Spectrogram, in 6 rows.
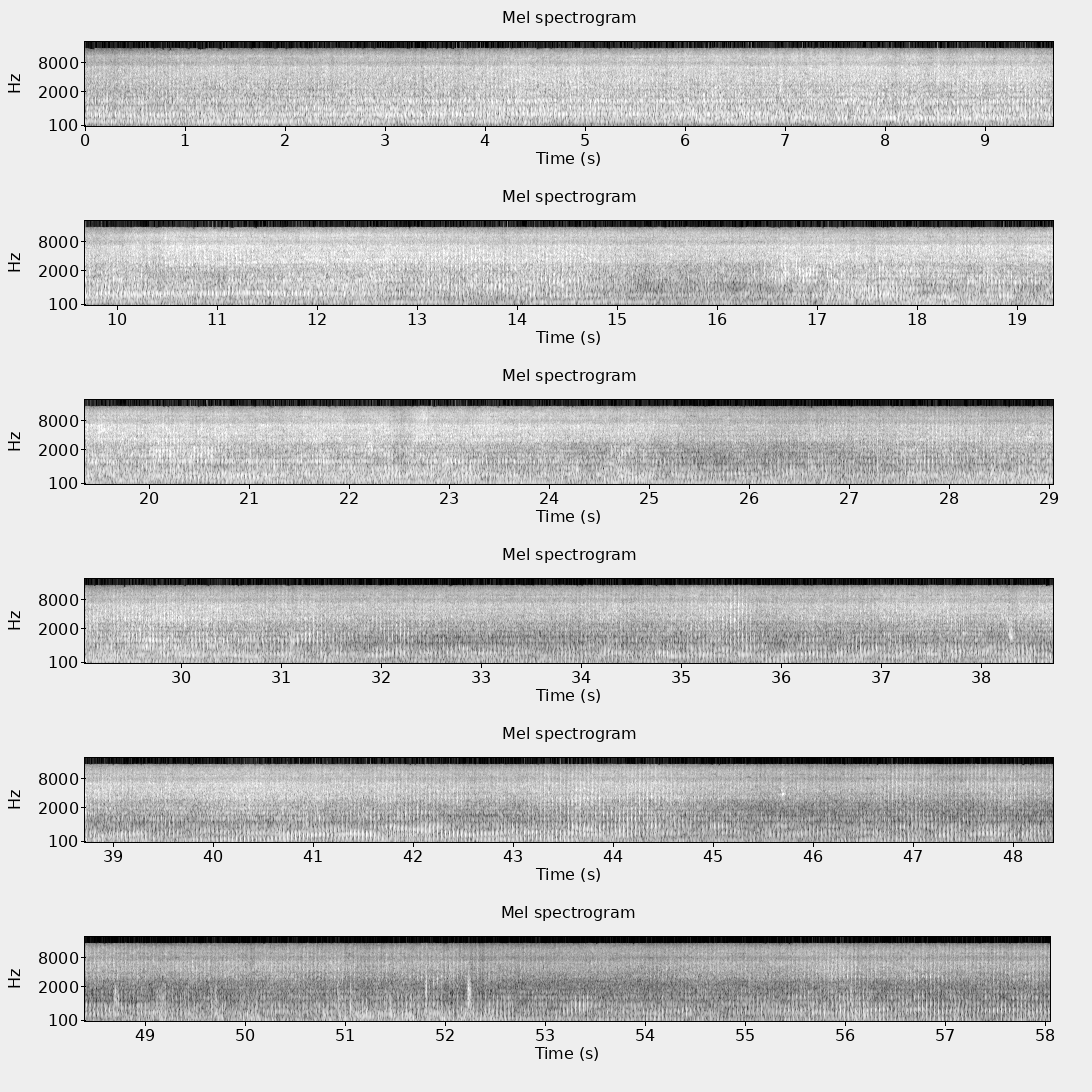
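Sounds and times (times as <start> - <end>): helicopter rotor chop: 0.0 - 58.0
turbine whine: 0.0 - 58.0.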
